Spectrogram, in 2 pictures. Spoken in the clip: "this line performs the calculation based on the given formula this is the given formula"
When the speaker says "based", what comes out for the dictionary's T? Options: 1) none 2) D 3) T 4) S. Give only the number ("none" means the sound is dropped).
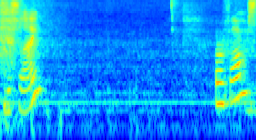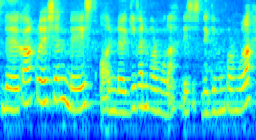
3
